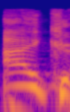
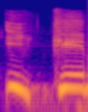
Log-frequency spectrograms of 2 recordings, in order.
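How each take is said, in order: First: The name is pronounced the American English way. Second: The name is pronounced the local African way. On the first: The speaker calls it wrong. "je le dis à l'américaine" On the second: The speaker calls it right. "comme sur notre continent"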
